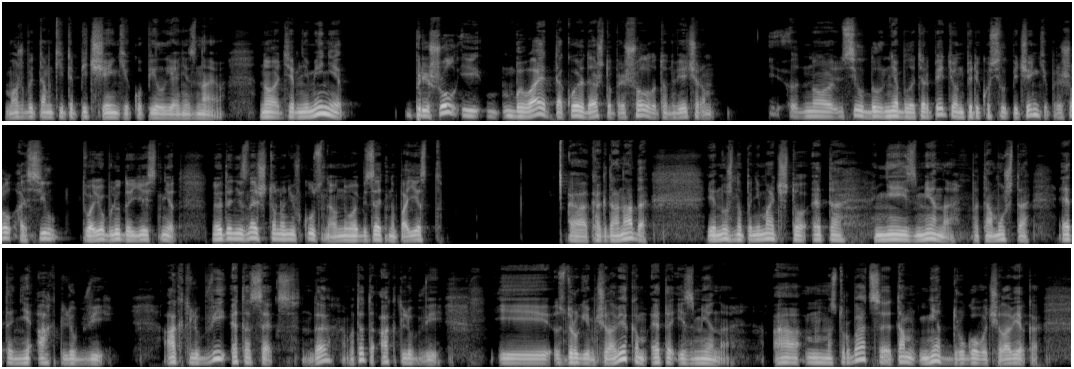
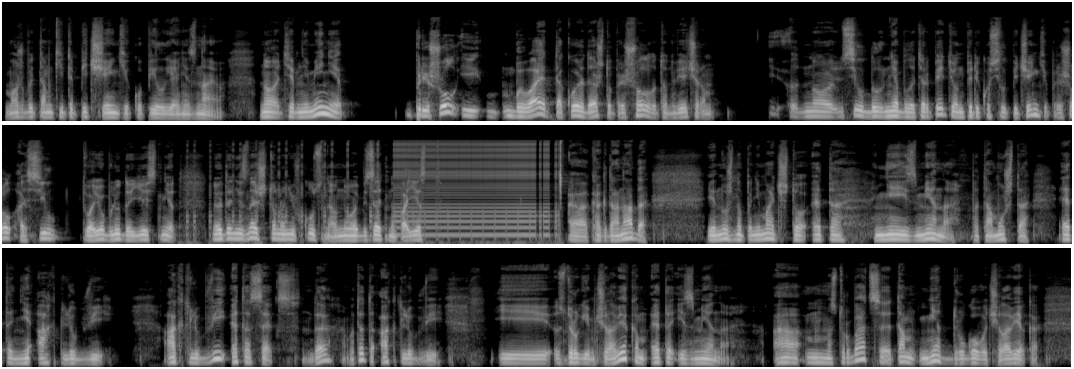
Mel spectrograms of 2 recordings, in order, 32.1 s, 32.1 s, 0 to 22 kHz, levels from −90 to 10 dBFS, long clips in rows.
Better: first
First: none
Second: phone ringing; noticeable; from 13 to 16 s; peak 7 dB below the speech

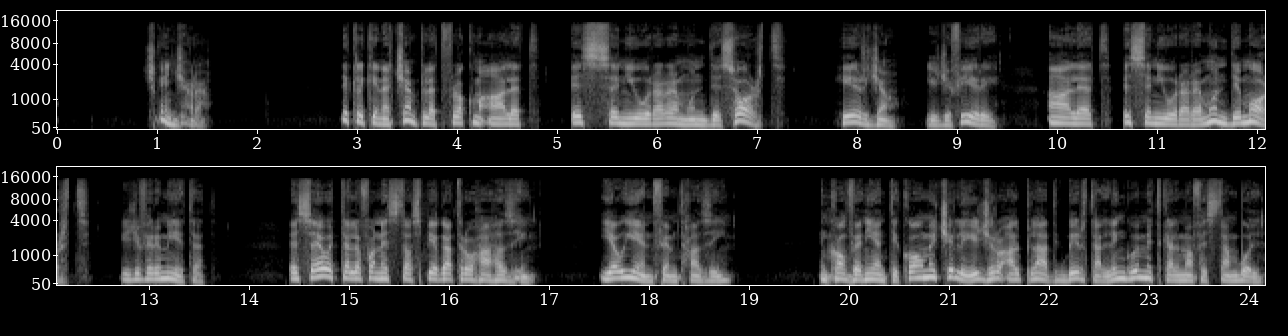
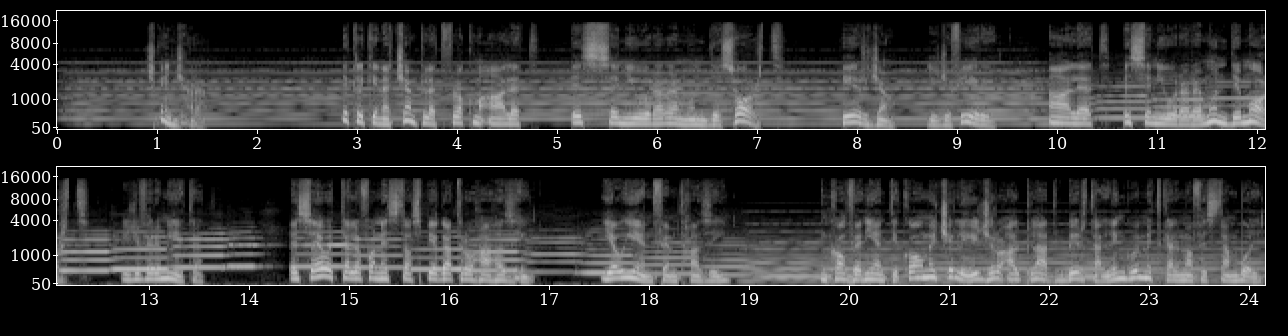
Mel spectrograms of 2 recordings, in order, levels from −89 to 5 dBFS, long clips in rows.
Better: first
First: none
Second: background music; loud; throughout; 8 dB below the speech

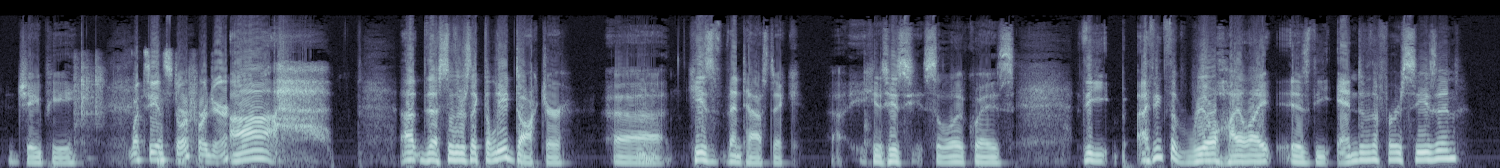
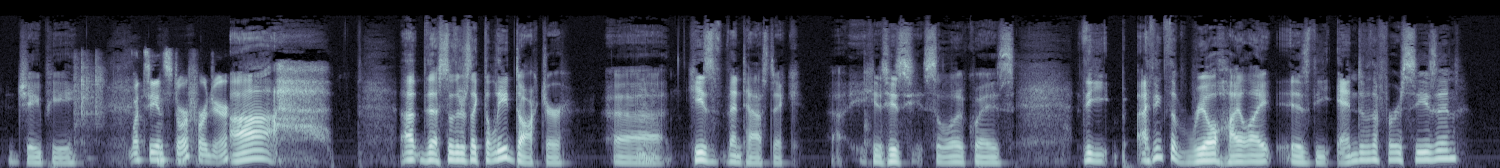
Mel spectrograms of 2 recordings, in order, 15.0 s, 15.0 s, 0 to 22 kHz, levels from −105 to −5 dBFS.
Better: second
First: distortion; heavy; 7% of the sound clipped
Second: none

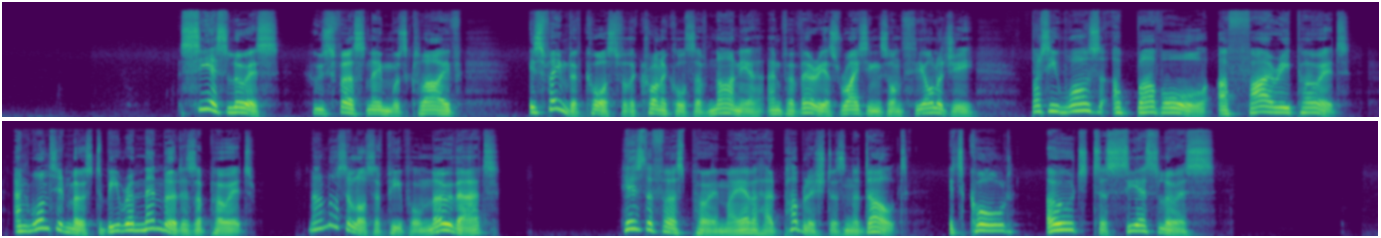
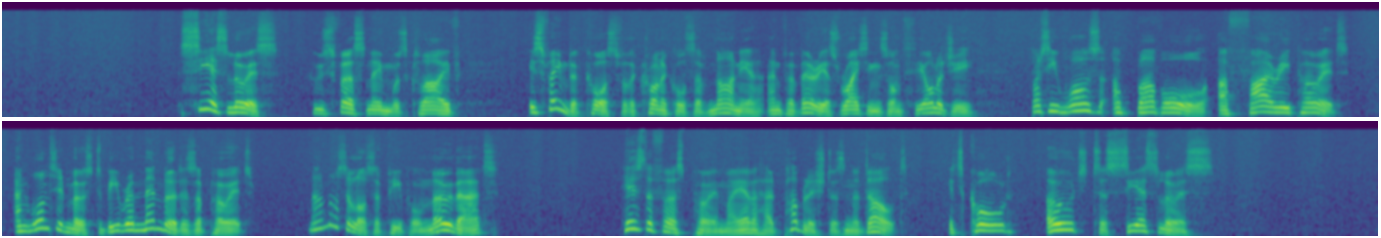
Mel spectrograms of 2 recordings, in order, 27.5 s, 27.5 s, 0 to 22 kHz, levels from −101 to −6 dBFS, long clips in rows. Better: first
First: none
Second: hiss; faint; throughout; 20 dB below the speech

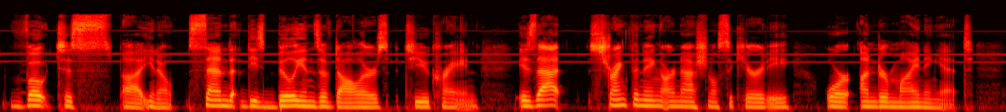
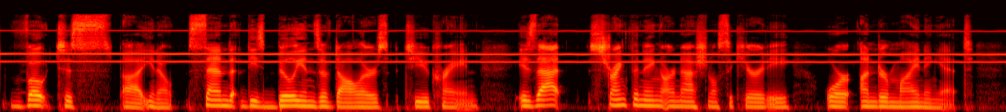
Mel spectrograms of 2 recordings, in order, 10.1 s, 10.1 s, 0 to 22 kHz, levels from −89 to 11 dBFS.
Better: first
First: high-pitched whine; faint; throughout; 3.5 kHz, 25 dB below the speech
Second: high-pitched whine; loud; throughout; 3.5 kHz, 6 dB below the speech

